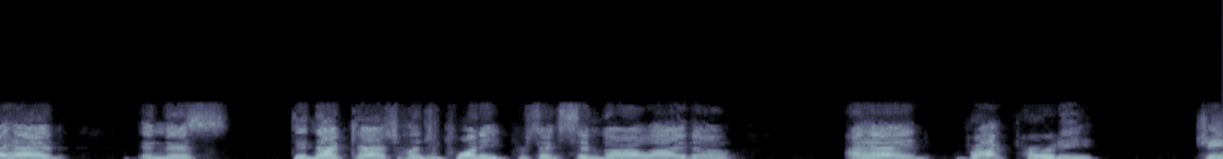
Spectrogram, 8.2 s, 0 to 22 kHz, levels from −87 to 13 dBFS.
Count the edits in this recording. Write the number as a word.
zero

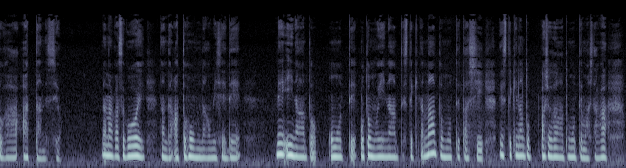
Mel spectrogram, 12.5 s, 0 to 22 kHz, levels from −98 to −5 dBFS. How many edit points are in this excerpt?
zero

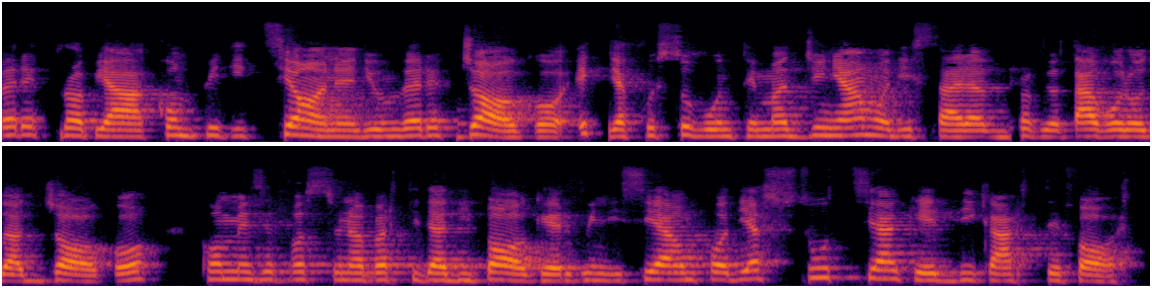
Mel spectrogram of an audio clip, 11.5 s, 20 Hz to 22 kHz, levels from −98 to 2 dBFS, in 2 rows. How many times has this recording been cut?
four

